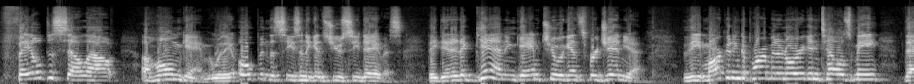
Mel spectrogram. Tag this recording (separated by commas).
Speech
